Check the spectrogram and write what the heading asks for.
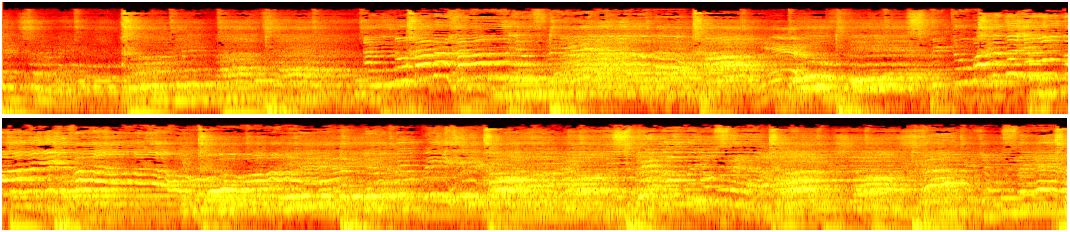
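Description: Gospel choir music: a choir singing over a steady bass line, the voices growing fuller about four seconds in.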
